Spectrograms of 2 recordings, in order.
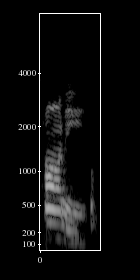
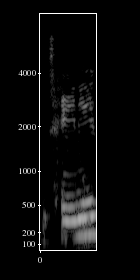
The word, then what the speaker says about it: Taney: Roger Taney. It looks like Taney, but it's actually pronounced Taney.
